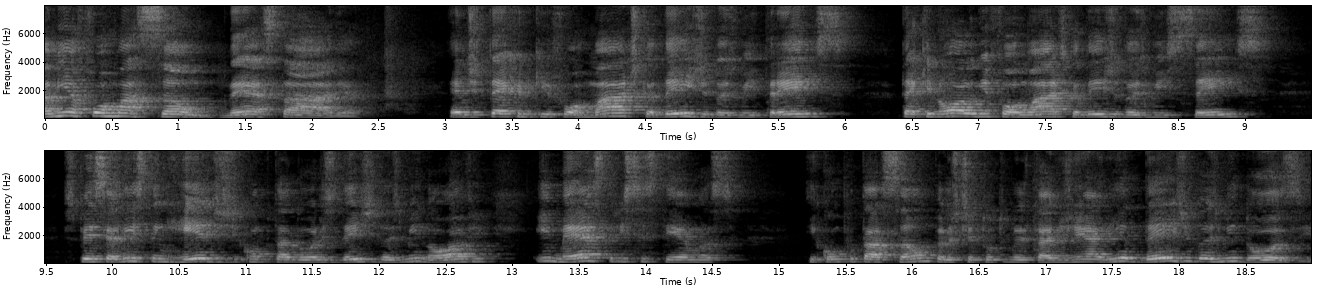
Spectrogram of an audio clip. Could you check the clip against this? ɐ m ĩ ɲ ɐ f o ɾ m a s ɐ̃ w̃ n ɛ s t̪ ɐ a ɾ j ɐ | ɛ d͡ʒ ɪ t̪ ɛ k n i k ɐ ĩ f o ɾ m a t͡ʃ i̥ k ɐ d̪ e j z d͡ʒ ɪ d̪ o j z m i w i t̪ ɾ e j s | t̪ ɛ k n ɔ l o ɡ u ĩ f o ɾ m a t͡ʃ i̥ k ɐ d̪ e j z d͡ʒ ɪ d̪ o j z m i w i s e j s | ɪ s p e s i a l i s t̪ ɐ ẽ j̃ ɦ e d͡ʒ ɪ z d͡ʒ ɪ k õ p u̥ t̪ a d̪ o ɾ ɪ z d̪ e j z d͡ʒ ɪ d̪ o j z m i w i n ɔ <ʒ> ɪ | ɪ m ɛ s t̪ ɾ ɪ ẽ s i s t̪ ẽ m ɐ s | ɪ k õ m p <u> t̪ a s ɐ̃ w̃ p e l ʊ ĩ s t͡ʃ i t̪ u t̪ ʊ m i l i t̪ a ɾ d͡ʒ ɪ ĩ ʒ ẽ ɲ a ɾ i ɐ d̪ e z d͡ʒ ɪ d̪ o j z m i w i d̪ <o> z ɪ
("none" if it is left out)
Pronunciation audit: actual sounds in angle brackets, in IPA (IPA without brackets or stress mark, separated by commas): v, u, o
